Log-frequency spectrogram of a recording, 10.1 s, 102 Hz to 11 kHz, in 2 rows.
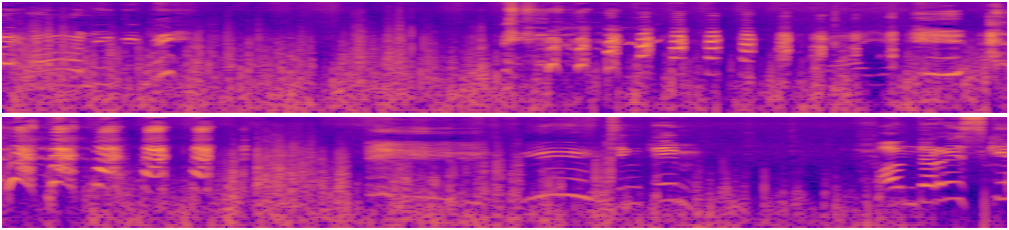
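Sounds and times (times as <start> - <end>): wind on microphone: 0.0 - 10.0.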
